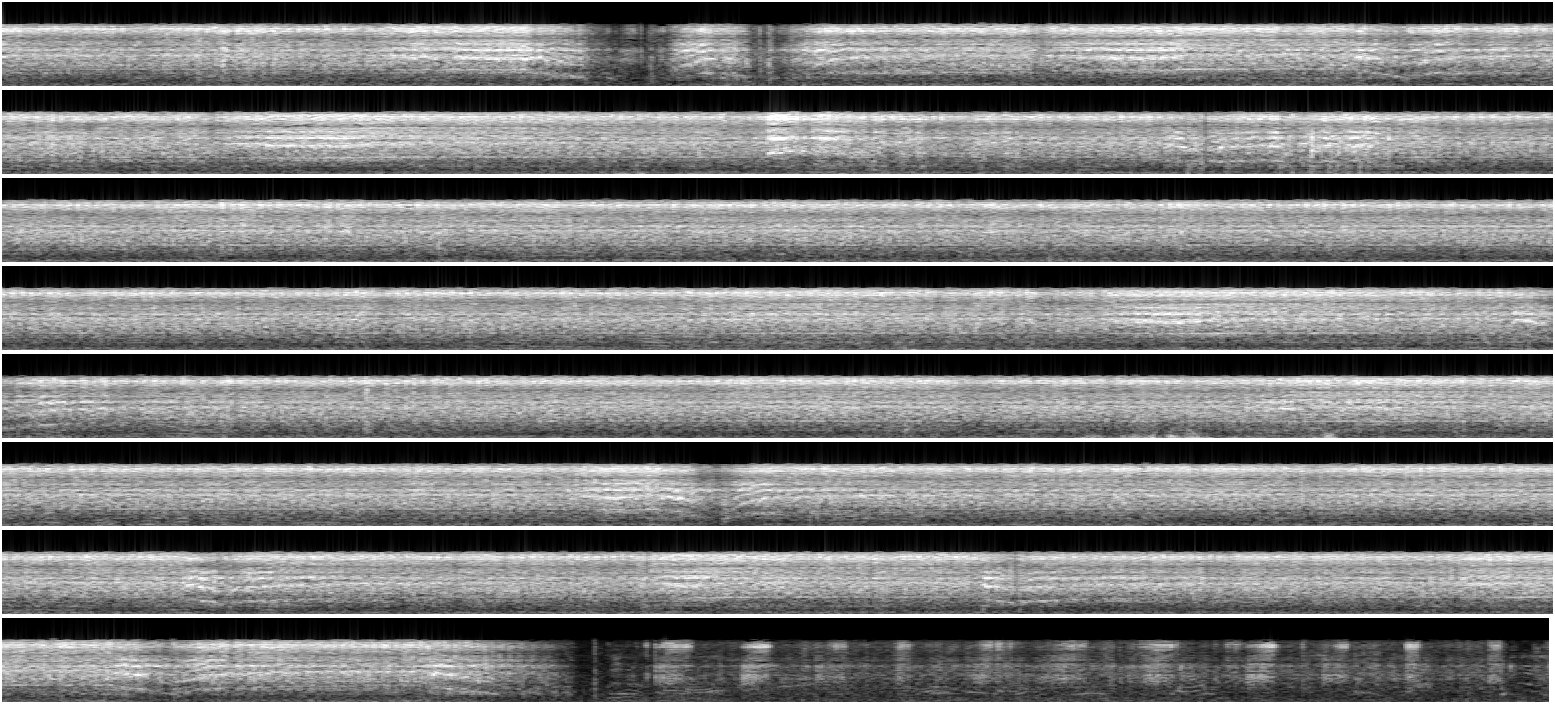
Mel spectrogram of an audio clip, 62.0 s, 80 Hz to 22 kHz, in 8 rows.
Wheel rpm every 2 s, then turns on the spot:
220, 140, 200, 210, 220, 240, 220, 220, 230, 230, 230, 230, 230, 230, 230, 210, 230, 230, 230, 230, 220, 190, 230, 230, 220, 220, 230, 190, 30, 20, 30.
58-60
